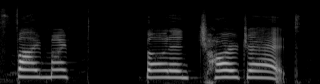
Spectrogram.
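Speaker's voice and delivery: imitated scream. Recounting a couple's fight over her phone, imitating her screaming. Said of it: "And she's screaming".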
